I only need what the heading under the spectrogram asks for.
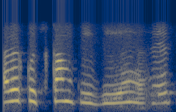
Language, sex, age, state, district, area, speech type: Hindi, female, 45-60, Uttar Pradesh, Pratapgarh, rural, conversation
